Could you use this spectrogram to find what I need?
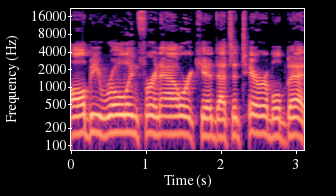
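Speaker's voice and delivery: ordinary talk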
